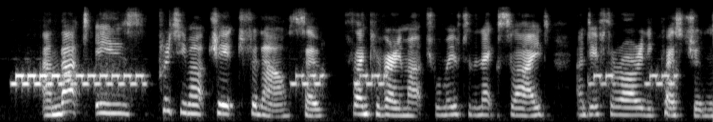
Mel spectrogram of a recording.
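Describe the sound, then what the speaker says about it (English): A landline telephone rings repeatedly in a steady pattern of bursts during an online transport taskforce meeting, heard clearly beneath continuous talking. "I turn my mobile off and I forgot the landline."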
